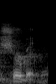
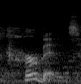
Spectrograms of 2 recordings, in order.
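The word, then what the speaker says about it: Chrebet: They do have autographs of Corley and Sherbet. Sherbet. How do you say his name? Jets right now. The discount from 49 down to only 35. Thought it Kerbett. There we go. It's Kerbett.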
